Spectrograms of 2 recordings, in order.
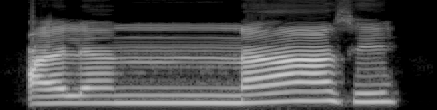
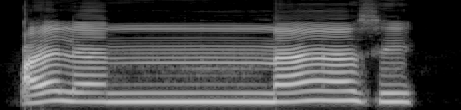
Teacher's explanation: नून के ऊपर गुन्ना करते हुए 1 सेकंड तक लंबा करेंगे। नून के बाद अलिफ मद्दा है।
